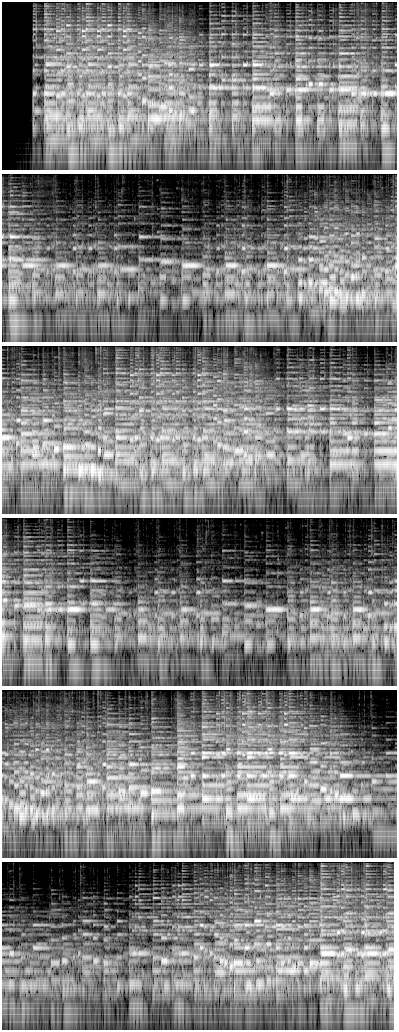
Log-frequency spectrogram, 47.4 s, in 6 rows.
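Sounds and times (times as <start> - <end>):
trio sonata allegro movement: 0.7 - 47.3.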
